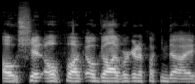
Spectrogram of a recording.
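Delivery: mock panicked voice. Imagining how the group would react to the monsters: imitating panicked cursing. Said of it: "We'd be cursing out".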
